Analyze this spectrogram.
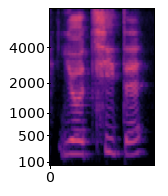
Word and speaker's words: Jocytė: But like the last name, I understand that, like, for Americans especially, it's really hard, but it's pronounced Jocytė.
